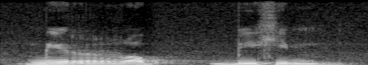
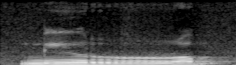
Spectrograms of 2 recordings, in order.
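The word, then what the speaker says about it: مِن رَّبِّهِمْ: the crowd Hai dan cara membacanya hugeng mirrobbihim bir robbihim tanpa menahan atau Hai mengayun jadi harus jelas mirrobbihim bukan neurop nah seperti itu salah Jadi harus jelas bacaannya mirrobbihim tanpa ghunnah atau menahan bacaannya Nah itulah penjelasan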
